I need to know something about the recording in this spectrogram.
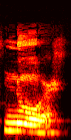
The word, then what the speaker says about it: Nour: you for asking nour so it's just like a two o's nor so a little bit less like door and a little bit bit more of a long o but i appreciate you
